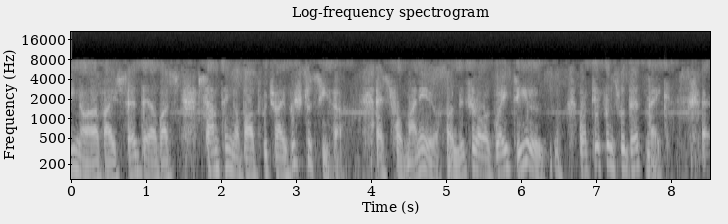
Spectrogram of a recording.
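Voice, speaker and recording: A man playing a formal, evasive Danish lawyer with measured courtesy in a radio mystery drama. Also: medium pitch, natural voice. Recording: noisy muffled old radio recording.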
